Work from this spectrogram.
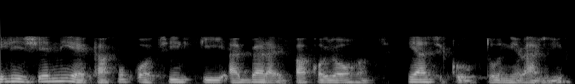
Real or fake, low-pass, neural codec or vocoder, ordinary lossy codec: fake; 3.6 kHz; codec, 16 kHz, 4.8 kbps, FACodec; MP3, 32 kbps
